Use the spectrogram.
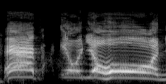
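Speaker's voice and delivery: put-on high, loud, slow Boston-accented shout; Boston road-rage yell. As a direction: yell it like an angry Boston driver with his horn. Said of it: "Everybody's like".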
